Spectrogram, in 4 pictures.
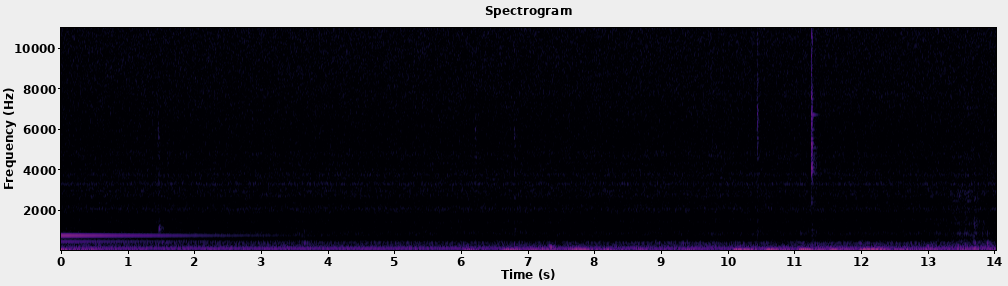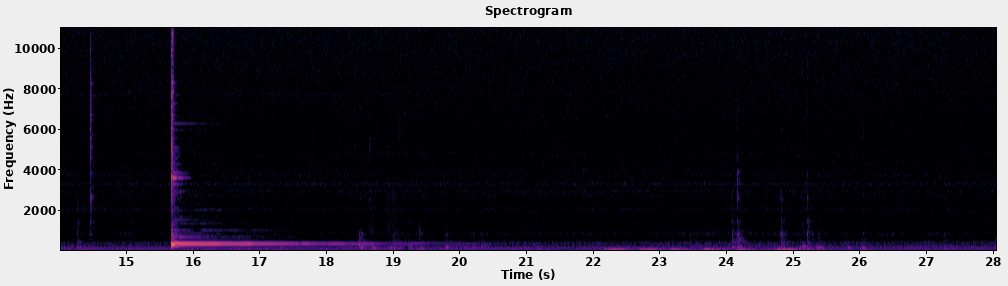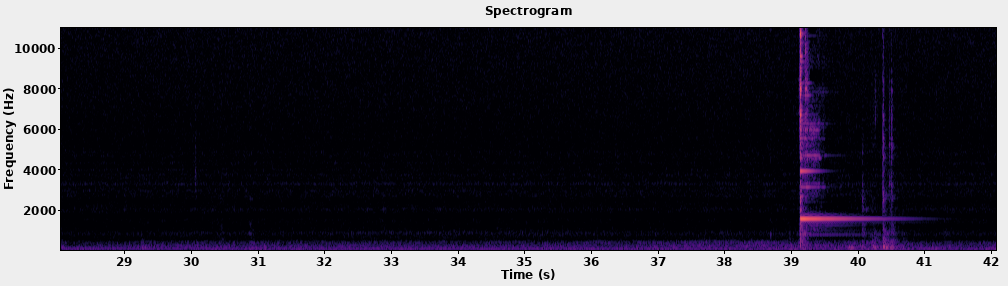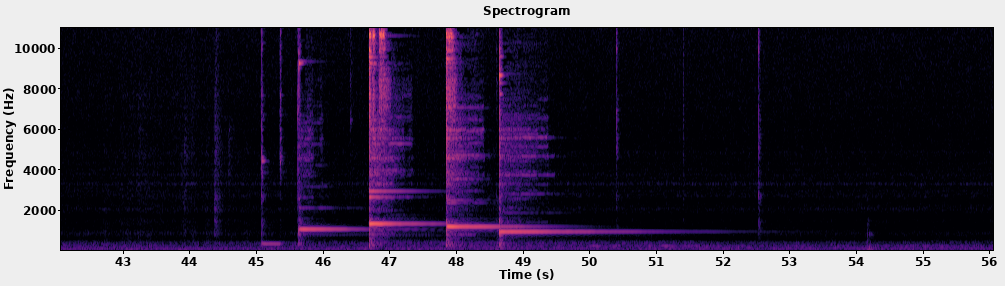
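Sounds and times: music-box note ringing: 45.1 - 50.6.

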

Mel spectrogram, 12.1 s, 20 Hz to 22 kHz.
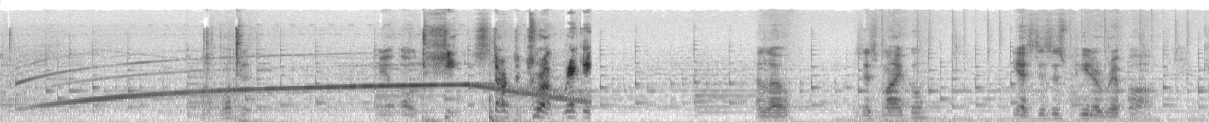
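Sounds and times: siren winding up: 0.0 - 5.9.

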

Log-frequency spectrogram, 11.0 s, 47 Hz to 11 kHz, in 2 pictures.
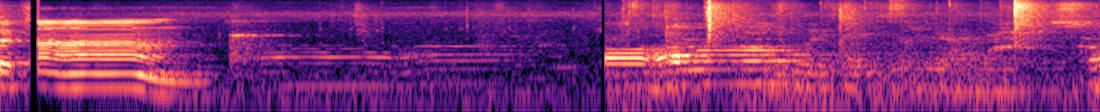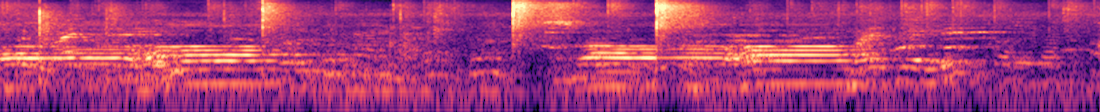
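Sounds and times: man chanting: 0.3 - 7.4, 8.2 - 10.5.

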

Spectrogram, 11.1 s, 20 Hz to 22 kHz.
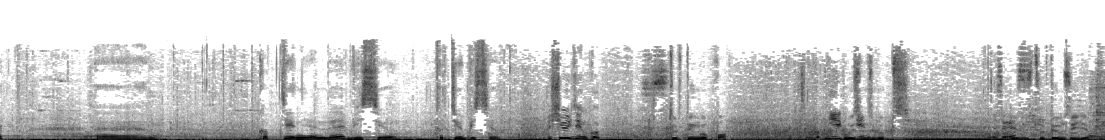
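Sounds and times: street noise rumble: 0.0 - 11.0.

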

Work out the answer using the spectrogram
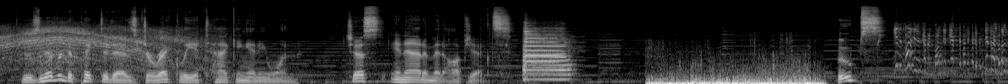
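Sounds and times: low rumbling crash effect: 6.5 - 8.3.

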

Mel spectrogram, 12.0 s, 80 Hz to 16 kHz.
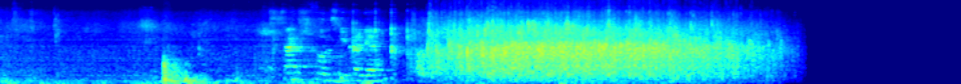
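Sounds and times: audience applauding: 4.9 - 10.1.

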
